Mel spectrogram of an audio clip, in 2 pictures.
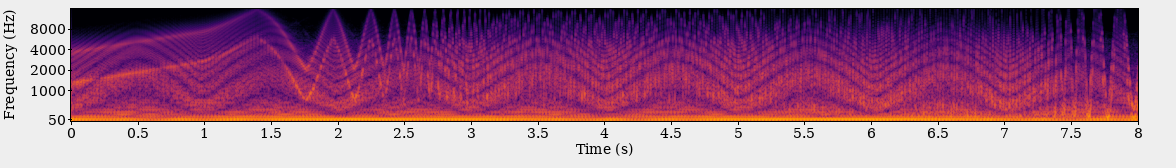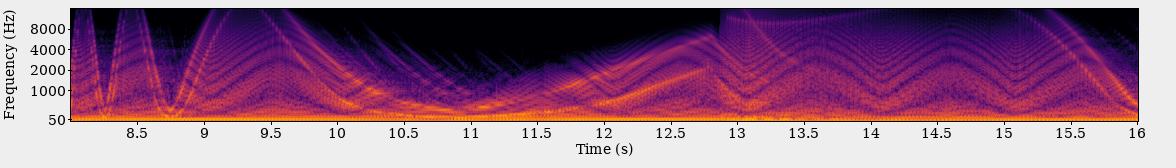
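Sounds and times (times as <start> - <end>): synthesizer bass note: 12.8 - 16.0
synthesizer wah sweeps: 12.9 - 15.4.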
